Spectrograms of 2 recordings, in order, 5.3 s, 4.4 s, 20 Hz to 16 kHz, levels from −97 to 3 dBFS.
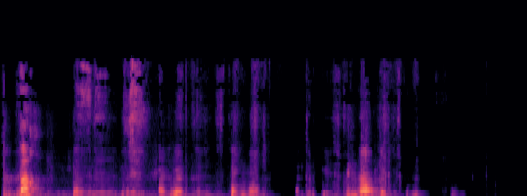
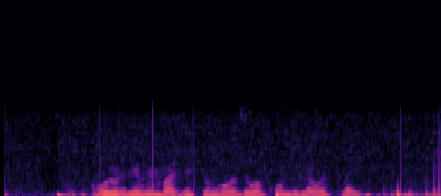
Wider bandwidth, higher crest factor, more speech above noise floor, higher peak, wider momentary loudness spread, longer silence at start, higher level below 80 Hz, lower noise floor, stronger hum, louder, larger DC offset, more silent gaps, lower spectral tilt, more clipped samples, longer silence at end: first, 11.5 kHz vs 7 kHz; about the same, 26 dB vs 22 dB; second, 25 dB vs 35 dB; first, -10 dBFS vs -20 dBFS; first, 22 LU vs 10 LU; about the same, 0.05 s vs 0.05 s; second, -78 dBFS vs -54 dBFS; second, -57 dBFS vs -75 dBFS; neither; first, -34 LUFS vs -42 LUFS; neither; first, 2.88-2.92 s vs none; second, -4.5 dB/octave vs -10.5 dB/octave; neither; first, 1.1 s vs 0 s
